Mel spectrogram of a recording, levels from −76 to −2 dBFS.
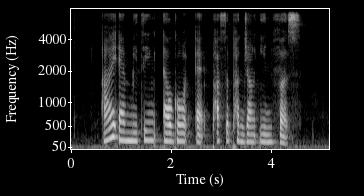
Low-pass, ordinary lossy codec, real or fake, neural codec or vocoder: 7.2 kHz; none; fake; codec, 16 kHz, 8 kbps, FreqCodec, smaller model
